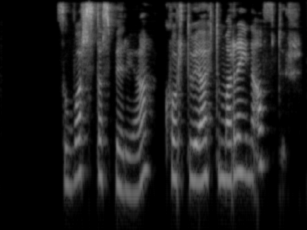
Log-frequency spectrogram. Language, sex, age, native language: Icelandic, female, 20-29, Thai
